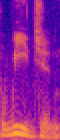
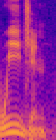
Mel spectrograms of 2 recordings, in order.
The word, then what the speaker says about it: Wetjen: W-E-T-J-E-N. Weetjen. It's pronounced wet. Is he Norwegian? Phonetically, it's Wetjen, but it's Weejan.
